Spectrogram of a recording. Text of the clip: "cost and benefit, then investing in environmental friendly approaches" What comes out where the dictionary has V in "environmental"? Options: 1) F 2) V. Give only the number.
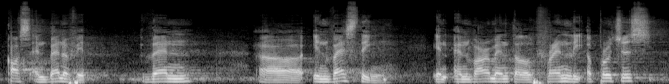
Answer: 2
